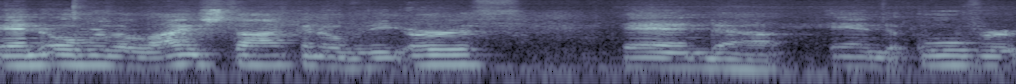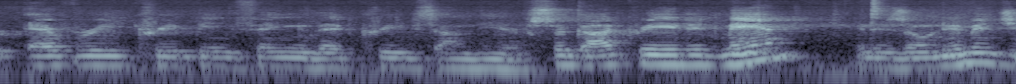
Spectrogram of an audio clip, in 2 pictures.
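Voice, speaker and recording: Amid noticeable background noise and audible room echo, a man speaks at a moderate pace with a medium pitch and fairly even intonation. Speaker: church workshop leader. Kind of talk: church group teaching session. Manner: hesitant, repeats words.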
